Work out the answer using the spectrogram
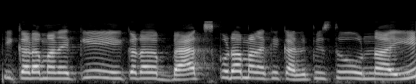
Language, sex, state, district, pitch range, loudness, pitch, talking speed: Telugu, female, Telangana, Hyderabad, 260-290 Hz, -16 LUFS, 280 Hz, 115 wpm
